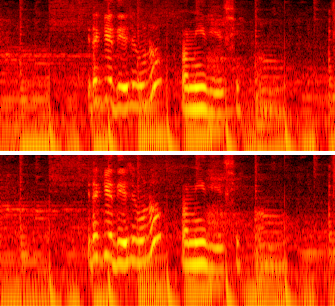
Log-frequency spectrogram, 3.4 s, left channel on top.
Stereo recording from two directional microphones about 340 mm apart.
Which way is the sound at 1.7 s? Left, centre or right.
Centre.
